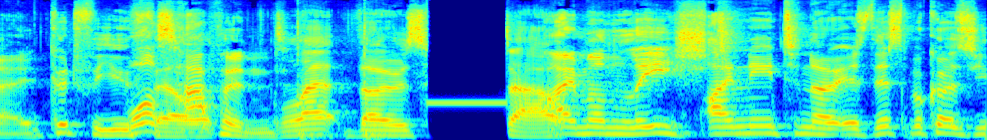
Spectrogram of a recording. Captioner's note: beep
